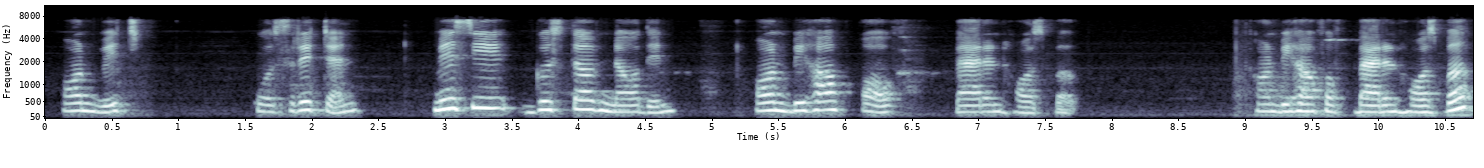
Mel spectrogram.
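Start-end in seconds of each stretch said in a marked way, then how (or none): none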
